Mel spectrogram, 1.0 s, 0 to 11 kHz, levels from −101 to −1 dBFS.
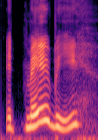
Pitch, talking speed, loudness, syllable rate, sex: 235 Hz, 185 wpm, -16 LUFS, 4.0 syllables/s, female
